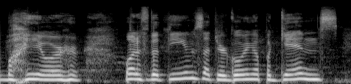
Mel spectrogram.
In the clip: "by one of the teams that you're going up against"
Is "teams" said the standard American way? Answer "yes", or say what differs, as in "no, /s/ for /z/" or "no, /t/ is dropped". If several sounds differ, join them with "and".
no, /s/ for /z/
